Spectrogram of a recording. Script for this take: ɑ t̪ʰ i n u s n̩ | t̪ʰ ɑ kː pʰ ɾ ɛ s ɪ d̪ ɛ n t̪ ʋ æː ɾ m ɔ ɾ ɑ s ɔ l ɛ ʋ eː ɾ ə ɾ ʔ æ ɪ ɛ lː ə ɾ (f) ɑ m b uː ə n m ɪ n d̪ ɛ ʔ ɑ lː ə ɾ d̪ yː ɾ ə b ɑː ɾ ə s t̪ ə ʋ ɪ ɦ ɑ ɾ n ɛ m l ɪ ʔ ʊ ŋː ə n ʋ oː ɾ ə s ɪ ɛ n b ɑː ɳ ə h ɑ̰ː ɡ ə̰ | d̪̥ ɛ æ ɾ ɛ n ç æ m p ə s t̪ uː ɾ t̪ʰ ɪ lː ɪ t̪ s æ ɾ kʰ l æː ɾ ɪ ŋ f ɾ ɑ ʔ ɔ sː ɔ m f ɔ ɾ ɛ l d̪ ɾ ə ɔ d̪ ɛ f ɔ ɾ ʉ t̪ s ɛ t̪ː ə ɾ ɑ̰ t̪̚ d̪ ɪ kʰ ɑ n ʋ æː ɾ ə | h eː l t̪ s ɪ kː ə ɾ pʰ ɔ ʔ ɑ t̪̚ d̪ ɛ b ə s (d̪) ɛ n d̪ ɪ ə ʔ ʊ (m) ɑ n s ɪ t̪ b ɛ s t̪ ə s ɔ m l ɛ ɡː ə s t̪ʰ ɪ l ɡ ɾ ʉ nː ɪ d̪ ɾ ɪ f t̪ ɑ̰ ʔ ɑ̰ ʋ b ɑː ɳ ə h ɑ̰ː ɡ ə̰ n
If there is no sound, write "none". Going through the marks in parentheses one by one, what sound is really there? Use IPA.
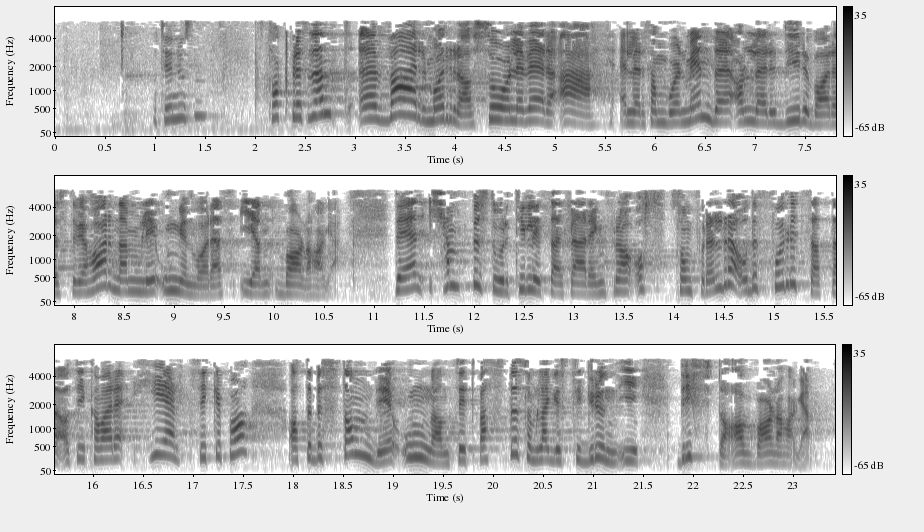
s, t̪, ŋ

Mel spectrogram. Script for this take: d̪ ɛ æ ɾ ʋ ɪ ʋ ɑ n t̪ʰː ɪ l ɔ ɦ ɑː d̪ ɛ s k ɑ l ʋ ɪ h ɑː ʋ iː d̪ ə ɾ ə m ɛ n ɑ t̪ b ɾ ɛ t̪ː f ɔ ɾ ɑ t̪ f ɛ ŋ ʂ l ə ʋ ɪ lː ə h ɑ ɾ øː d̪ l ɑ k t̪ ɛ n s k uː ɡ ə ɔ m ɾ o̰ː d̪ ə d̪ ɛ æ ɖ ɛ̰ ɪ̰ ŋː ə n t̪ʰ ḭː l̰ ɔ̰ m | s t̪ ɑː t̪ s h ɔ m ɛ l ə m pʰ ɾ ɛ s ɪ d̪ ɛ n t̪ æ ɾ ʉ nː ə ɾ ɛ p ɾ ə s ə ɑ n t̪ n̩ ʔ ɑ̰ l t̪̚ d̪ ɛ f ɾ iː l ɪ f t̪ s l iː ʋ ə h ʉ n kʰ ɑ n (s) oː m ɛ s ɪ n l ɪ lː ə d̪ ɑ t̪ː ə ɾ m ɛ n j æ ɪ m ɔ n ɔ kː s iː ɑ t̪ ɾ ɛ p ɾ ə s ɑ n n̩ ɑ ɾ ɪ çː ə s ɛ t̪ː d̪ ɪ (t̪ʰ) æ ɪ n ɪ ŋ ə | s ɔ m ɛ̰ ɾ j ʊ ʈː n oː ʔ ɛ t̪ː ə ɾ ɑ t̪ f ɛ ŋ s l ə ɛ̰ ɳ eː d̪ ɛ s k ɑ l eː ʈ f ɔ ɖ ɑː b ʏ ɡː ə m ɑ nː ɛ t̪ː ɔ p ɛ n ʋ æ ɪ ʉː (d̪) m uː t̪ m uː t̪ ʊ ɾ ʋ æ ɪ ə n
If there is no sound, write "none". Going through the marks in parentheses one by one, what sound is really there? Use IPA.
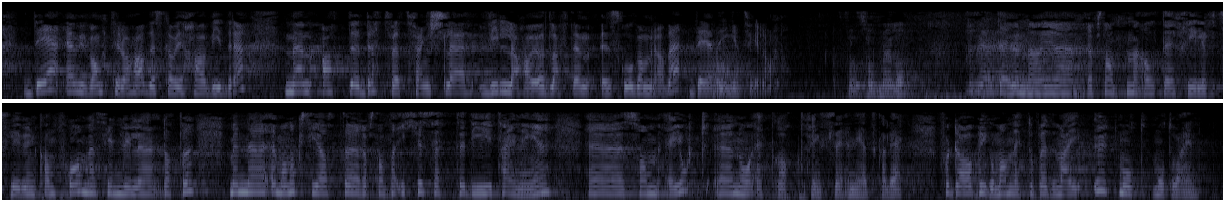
f, t̪ʰ, t̪

